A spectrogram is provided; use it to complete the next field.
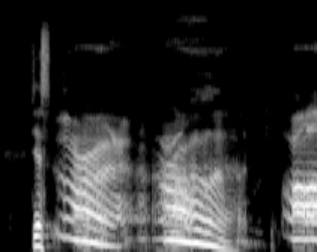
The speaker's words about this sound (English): And wailing. Probably not too many people heard that unless you've been in some pretty bad accident. I mean, just the torment,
